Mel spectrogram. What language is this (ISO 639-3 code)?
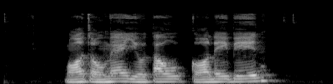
yue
